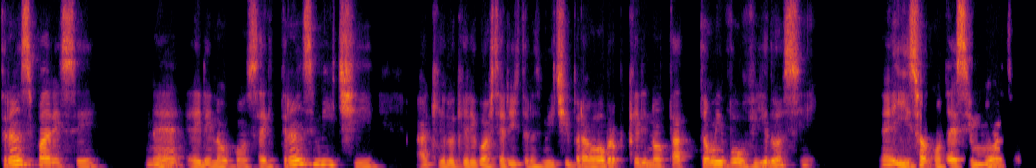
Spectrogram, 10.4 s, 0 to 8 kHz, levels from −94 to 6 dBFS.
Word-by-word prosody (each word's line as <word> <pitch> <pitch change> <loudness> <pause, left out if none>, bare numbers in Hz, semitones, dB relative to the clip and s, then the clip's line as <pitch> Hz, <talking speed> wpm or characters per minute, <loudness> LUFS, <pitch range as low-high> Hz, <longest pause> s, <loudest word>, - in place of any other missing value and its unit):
transparecer, 165 -8 +2 0.5
né, 140 +10 -2
ele 120 -3 -1
não 130 +2 -1
consegue 140 -2 -3
transmitir 190 -5 +1 0.4
aquilo 120 +3 -3
que 120 0 -8
ele 115 - 0
gostaria 115 -1 0
de 110 - -8
transmitir 115 -1 -3
pra 135 +1 +1
obra, 140 +4 +4
porque 150 - -9
ele 155 +1 -2
não 155 -1 0
está 150 0 0
tão 155 +3 0
envolvido 155 -3 +1
assim, 90 -1 -3 0.7
né, 100 0 +1
e 125 +1 +4
isso 135 -2 +4
acontece 120 +2 +3
muito 145 +9 -1
135 Hz, 150 wpm, -24 LUFS, 120-155 Hz, 0.7 s, obra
